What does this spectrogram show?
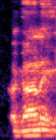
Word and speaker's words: Gane: Is it Gane or Gain? How do you say his last name, this dude? Gane, yeah.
